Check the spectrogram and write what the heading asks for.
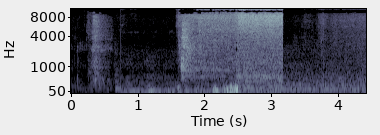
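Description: Shower water spraying, a loud steady hiss that starts suddenly about one and a half seconds in and cuts off a little over a second and a half later.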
